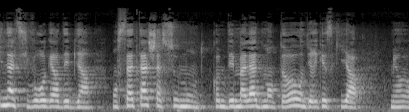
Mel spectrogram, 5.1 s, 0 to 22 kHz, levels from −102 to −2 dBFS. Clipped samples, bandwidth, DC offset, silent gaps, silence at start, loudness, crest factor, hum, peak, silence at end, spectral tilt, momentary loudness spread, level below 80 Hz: under 0.1%; 12 kHz; under 0.1%; none; 0 s; -26 LUFS; 16 dB; none; -10 dBFS; 0 s; -5 dB/octave; 9 LU; -58 dBFS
